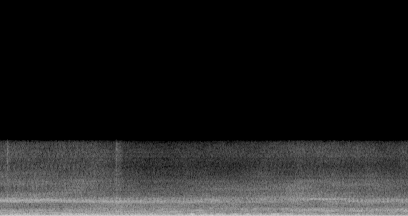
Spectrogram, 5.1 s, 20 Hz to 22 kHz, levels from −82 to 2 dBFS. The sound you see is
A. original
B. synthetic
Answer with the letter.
B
